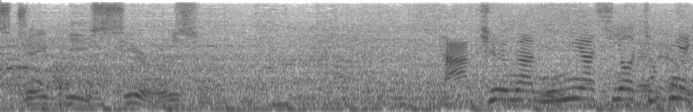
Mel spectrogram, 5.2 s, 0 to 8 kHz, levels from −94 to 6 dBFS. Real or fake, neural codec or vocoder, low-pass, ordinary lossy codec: real; none; 7.2 kHz; none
